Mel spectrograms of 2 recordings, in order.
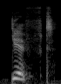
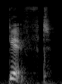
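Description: First: The vowel is short. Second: The vowel is short.

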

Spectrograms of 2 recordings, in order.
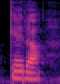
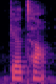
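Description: First: The t is a quick flap into the next word. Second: The t is released with a burst of air. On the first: "美音同样是弹出来 get a" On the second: "英音呢是更倾向于会爆破出来这个气流哈"

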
